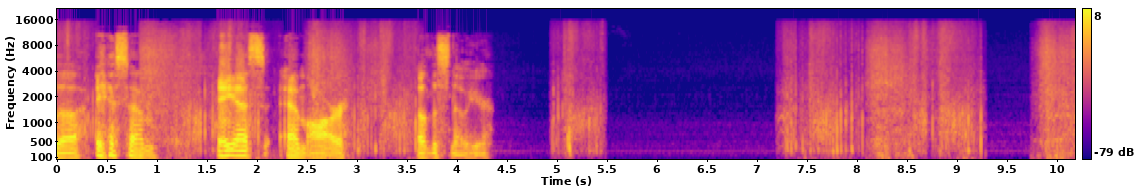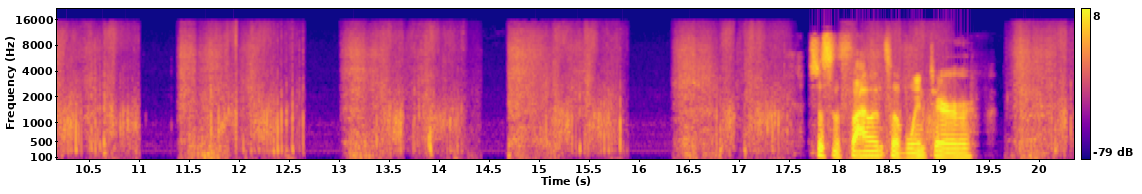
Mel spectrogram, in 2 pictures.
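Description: A shovel scrapes and scoops snow in repeated strokes.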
